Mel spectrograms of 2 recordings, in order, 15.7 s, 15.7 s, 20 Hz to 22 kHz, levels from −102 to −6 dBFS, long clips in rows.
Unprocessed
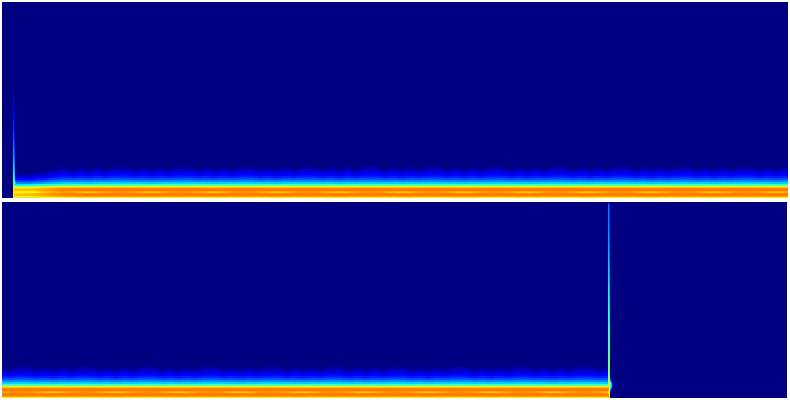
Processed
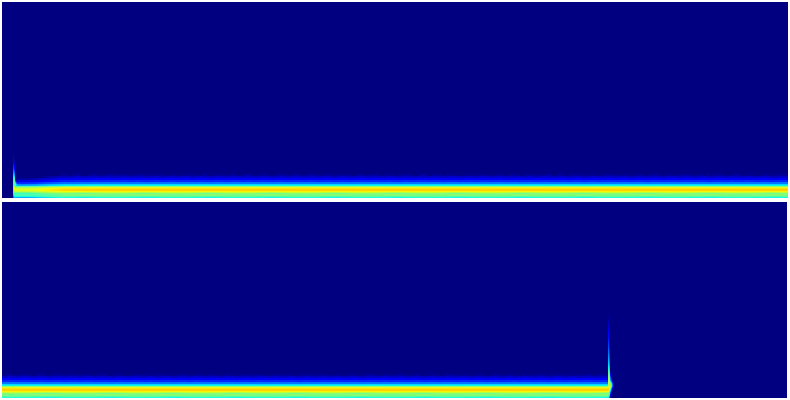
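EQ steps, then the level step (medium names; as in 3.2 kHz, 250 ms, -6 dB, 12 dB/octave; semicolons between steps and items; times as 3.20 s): Butterworth band-pass 320 Hz, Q 1.8; +2.0 dB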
